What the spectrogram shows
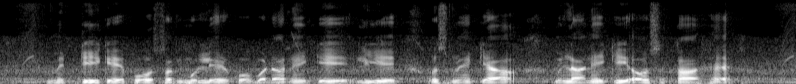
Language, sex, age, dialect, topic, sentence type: Hindi, male, 25-30, Marwari Dhudhari, agriculture, question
